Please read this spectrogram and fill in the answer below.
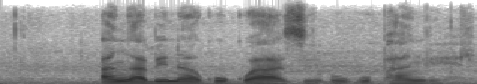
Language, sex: Xhosa, male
